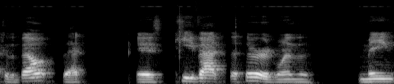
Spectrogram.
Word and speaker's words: Kiva: well they're japanese okay he said kiva but it's supposed to be a v now henshin and it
